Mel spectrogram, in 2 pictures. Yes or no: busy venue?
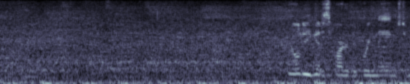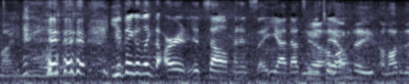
yes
